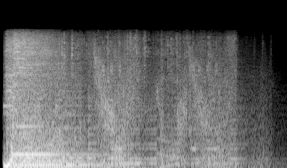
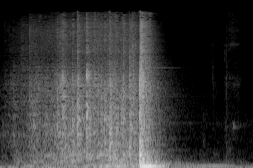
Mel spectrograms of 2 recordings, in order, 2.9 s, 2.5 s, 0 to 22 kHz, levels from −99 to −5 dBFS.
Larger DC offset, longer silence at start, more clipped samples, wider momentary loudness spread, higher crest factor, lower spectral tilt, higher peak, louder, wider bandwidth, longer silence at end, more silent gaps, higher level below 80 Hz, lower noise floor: neither; second, 0 s vs 0.15 s; neither; about the same, 21 LU vs 21 LU; second, 16 dB vs 22 dB; about the same, -5 dB/octave vs -4.5 dB/octave; first, -2 dBFS vs -8 dBFS; first, -17 LUFS vs -30 LUFS; second, 10.5 kHz vs 16.5 kHz; second, 0 s vs 0.35 s; neither; first, -24 dBFS vs -32 dBFS; second, -47 dBFS vs -52 dBFS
